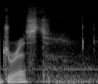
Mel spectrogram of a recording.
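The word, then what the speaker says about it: Drizzt: i want to play drizzy and i'm gonna get a 4-1 also i was told in chat earlier that card's pronounced drist oh drist yeah okay yeah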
